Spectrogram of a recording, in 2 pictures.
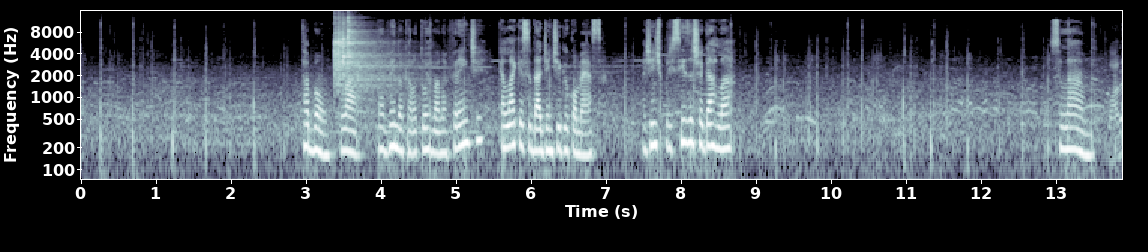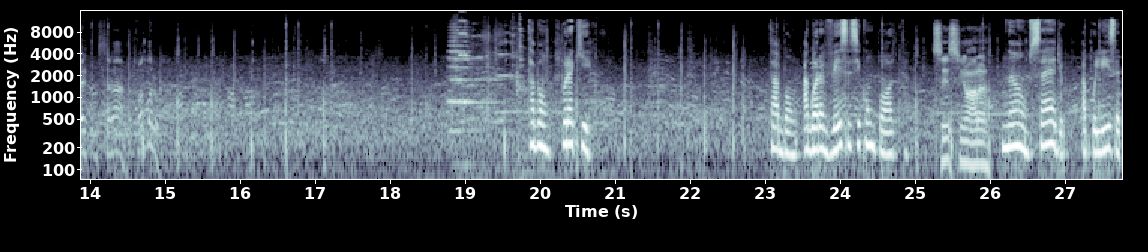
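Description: Footsteps tread steadily on stone paving.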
